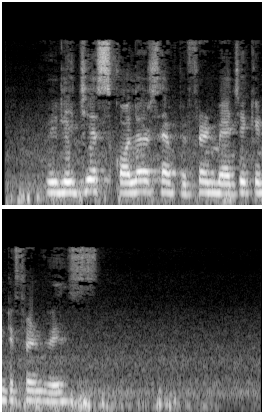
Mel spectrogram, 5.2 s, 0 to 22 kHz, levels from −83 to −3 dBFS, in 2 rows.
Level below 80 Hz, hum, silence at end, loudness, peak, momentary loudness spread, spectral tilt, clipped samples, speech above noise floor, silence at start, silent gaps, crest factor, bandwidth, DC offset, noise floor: -34 dBFS; none; 0.55 s; -13 LUFS; -2 dBFS; 20 LU; -5.5 dB/octave; under 0.1%; 26 dB; 0.05 s; none; 14 dB; 11.5 kHz; under 0.1%; -39 dBFS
